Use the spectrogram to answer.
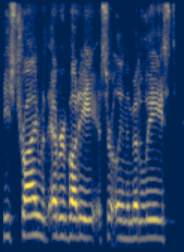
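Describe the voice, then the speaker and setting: A man giving conversational commentary as a guest, animated, with many restarts and rising emphasis. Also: a little high, quick pace.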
